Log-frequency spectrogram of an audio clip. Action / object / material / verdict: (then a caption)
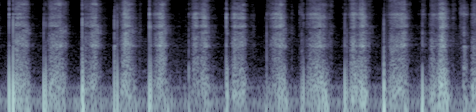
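scrape / small wooden kitchen spoon / wood / none. Short-nailed fingertips scratch fast across the grain of a small solid wooden kitchen spoon's bowl, held up close to the mic. It makes a quick run of dry, rasping strokes, each a short broadband burst with a heavy low-end thump and little ring, repeating steadily throughout.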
